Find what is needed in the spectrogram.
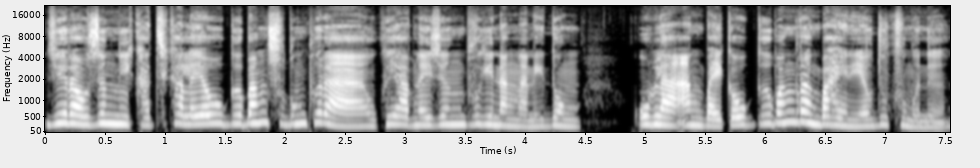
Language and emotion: Bodo, disgusted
